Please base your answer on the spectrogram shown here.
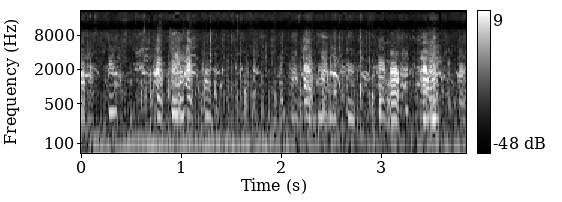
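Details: Several ducks with ducklings calling, bursts of raspy quacks with brief pauses between clusters, low hum underneath.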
